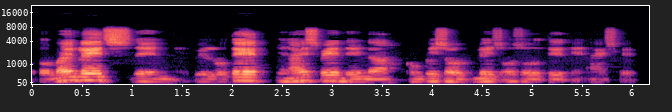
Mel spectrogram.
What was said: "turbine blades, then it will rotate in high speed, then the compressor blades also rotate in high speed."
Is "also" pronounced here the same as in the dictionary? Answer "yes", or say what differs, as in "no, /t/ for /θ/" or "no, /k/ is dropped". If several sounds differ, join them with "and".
yes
